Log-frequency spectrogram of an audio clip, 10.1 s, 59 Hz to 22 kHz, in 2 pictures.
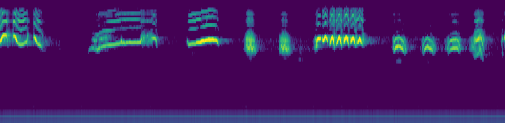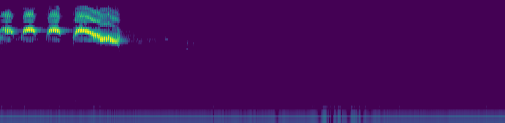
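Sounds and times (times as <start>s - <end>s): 
Chalk-browed mockingbird song: 0.0s - 7.1s.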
